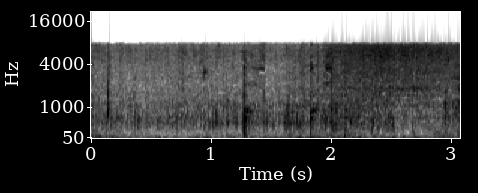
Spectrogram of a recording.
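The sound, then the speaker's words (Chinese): Dried chillies and ginger slices fry in hot oil over a chestnut-shell fire, producing a continuous sizzle with scattered stirring scrapes and light clacks that grows slightly louder toward the end, with no voices. “板栗壳烧旺，干辣椒炸香，再加入嫩姜片，激出雁来蕈的奇鲜”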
